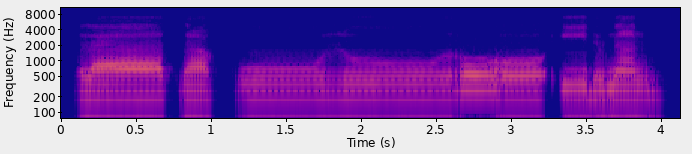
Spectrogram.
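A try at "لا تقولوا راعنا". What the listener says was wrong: La taqulu ra'ina. Bukan ra'inan ya. Ra'ina. Barisnya satu.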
